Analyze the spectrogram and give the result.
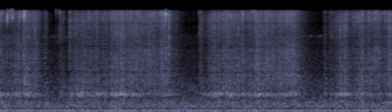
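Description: Long nails rake and scratch through the plastic bristles of a blue synthetic broom head held low, producing a dry, bright scratching hiss. The scratching comes in long swells separated by brief pauses, over a faint steady low hum.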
